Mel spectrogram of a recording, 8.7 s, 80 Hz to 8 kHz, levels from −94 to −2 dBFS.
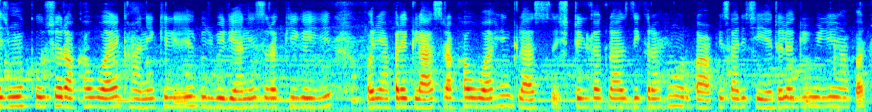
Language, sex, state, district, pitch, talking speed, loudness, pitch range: Hindi, female, Uttar Pradesh, Hamirpur, 225 Hz, 255 wpm, -21 LUFS, 220-235 Hz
